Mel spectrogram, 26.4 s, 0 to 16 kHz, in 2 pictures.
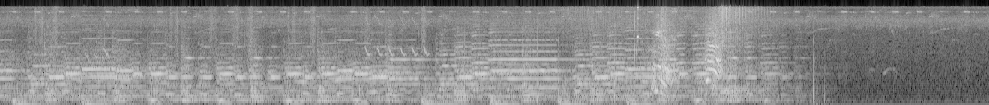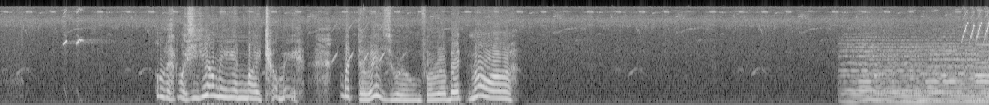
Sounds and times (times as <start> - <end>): Music: 0.0 - 10.9, 24.4 - 26.3
Environmental noise: 0.0 - 26.3
Speech: 15.3 - 20.1.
